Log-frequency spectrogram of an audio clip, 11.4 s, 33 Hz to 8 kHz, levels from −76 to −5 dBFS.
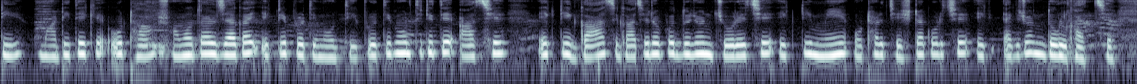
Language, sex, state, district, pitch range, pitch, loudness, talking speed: Bengali, female, West Bengal, North 24 Parganas, 210-240 Hz, 225 Hz, -16 LUFS, 140 wpm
